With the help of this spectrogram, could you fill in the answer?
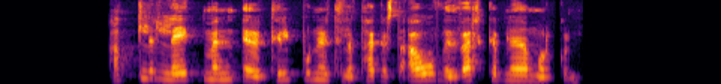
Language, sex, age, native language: Icelandic, female, 30-39, Icelandic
